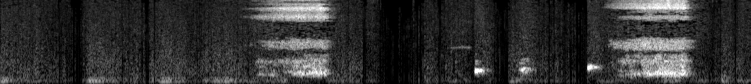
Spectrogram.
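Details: Snoring from a one-month-old Shiba Inu puppy in its sleep: two long, hissing, nasal breaths about three seconds apart, with small snuffly clicks between them over a low steady background hum.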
